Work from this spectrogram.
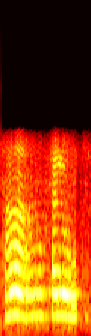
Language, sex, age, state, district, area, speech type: Sindhi, female, 45-60, Uttar Pradesh, Lucknow, urban, conversation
